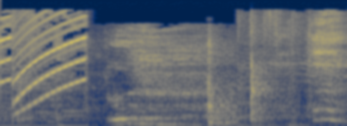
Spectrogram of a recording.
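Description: Edited-in cartoon sound effect: a rising, whistle-like boing sweep that cuts off abruptly about half a second in. A low, voice-like sound follows for nearly a second.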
